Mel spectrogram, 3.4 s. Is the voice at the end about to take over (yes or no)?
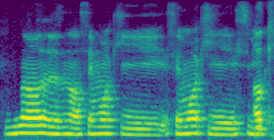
yes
